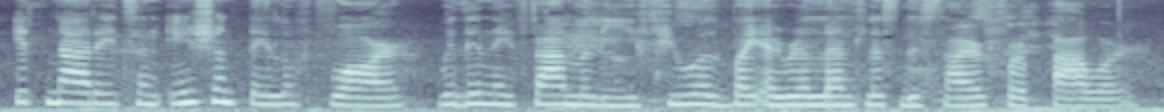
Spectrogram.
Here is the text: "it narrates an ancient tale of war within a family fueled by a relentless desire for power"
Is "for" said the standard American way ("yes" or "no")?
yes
